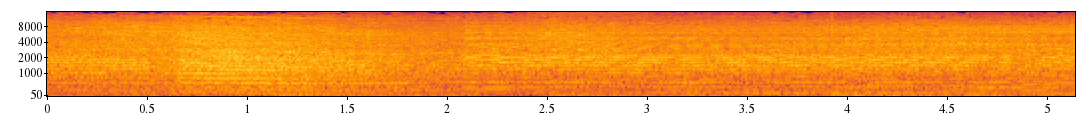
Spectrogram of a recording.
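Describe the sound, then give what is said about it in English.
Deep, steady engine rumble of a huge big-rig truck closing in from behind on a cold road. The low droning roar swells briefly near the start, then holds level, with no voices. “The huge rig is closing in behind.”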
